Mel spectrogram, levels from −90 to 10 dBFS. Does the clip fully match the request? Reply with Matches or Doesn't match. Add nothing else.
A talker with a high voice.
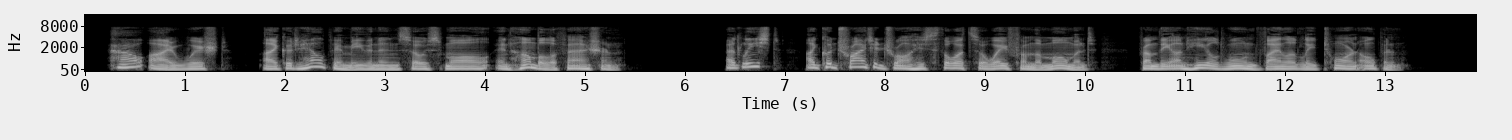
Doesn't match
